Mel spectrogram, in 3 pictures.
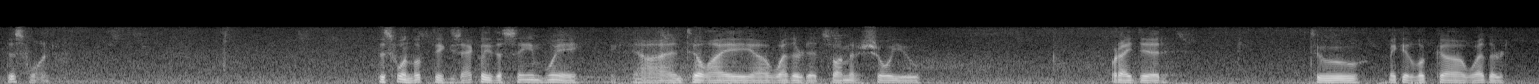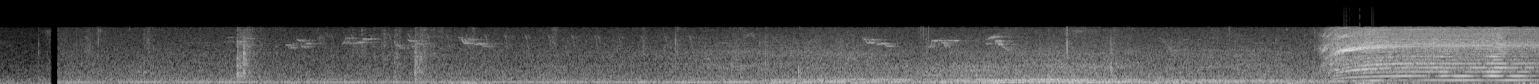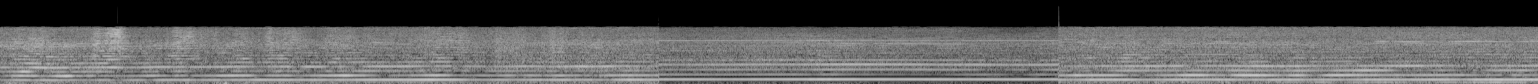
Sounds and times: Speech: 0.0 - 0.6, 3.8 - 9.2, 11.1 - 11.8, 13.1 - 15.1.

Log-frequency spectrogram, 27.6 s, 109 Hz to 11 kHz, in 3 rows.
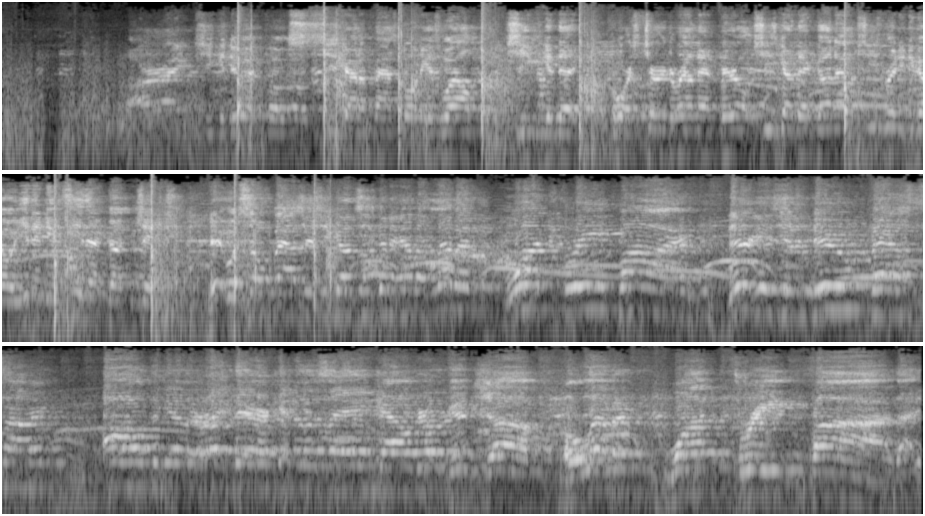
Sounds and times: Speech: 0.5 - 27.6.

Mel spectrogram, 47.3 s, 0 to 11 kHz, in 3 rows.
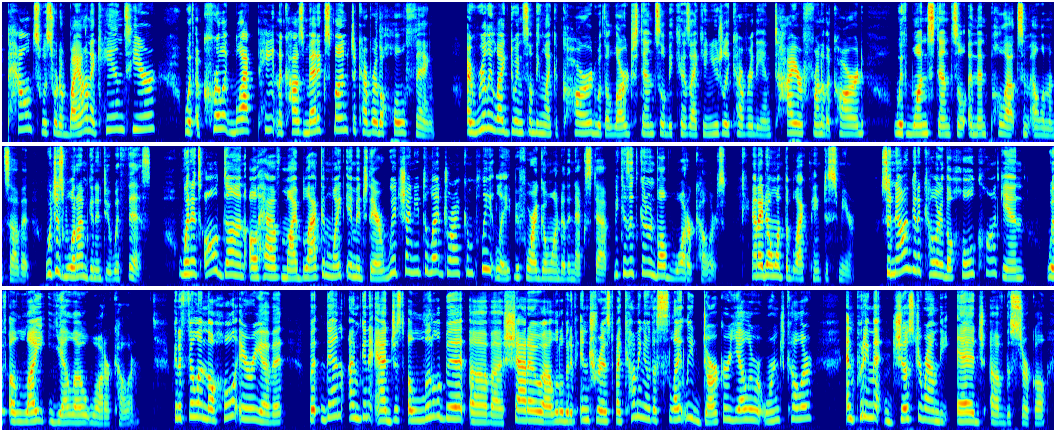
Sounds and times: Speech: 0.0 - 33.6, 34.2 - 47.2.

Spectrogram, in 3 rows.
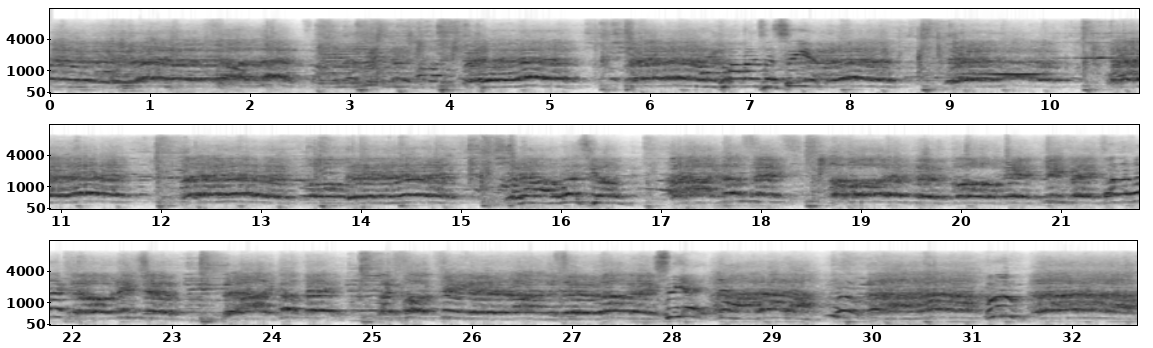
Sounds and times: Music: 0.0 - 32.6.

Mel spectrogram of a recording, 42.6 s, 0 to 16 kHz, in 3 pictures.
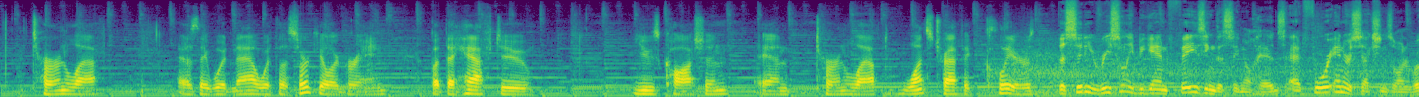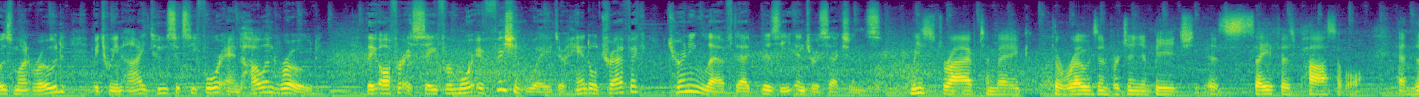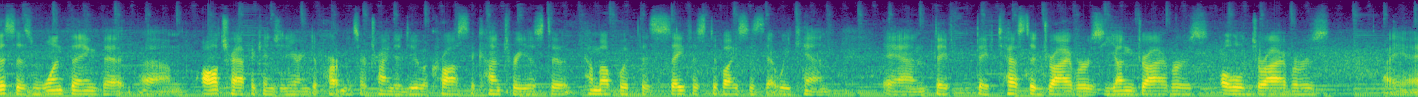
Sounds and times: Music: 0.0 - 42.5
Speech: 0.3 - 1.0, 1.8 - 5.4, 6.3 - 42.5.

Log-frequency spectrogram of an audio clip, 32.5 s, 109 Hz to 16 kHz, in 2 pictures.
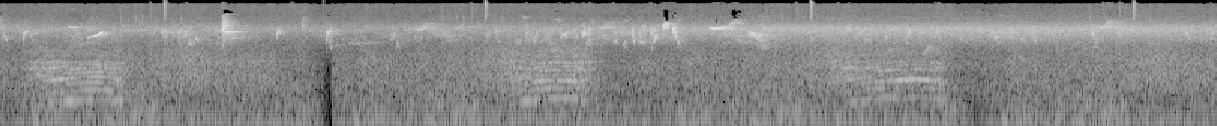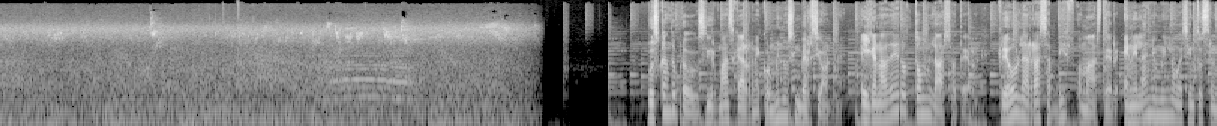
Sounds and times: Moo: 0.4 - 1.7, 6.8 - 8.0, 11.2 - 12.7, 20.6 - 21.8.

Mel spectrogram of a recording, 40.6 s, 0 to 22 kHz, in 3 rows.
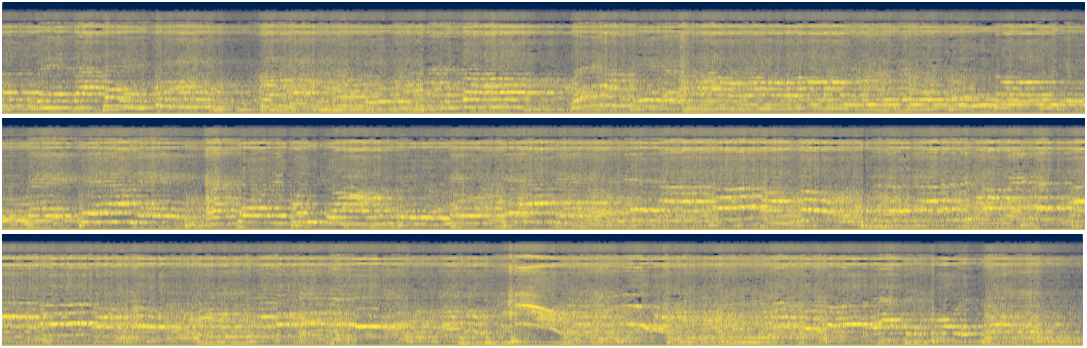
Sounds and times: Music: 0.0 - 40.5.

